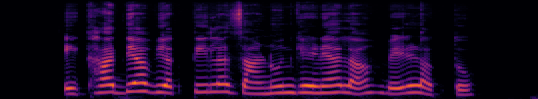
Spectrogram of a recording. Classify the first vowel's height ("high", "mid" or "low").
mid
